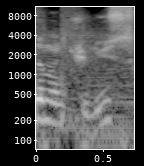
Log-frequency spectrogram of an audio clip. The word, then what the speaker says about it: homunculus: Et dans Fullmetal Alchemist, les homunculus, qui là sont prononcés en latin d'une part pour différencier et d'autre part car dans le manga on dit homunculus.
